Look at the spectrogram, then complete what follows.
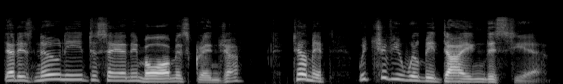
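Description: Man as older woman teacher, stern, raised pitch, clipped, exasperated, animated, storybook. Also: normal speed, no echo. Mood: brisk, exasperated.

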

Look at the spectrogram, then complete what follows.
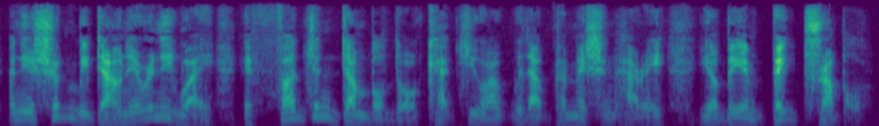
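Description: Man acting huge, gentle, grieving rustic man. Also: lowish voice, very animated, breathy edge, no room sound, full character voice. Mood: gruff, protective. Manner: halting, rustic dialect phrasing.

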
